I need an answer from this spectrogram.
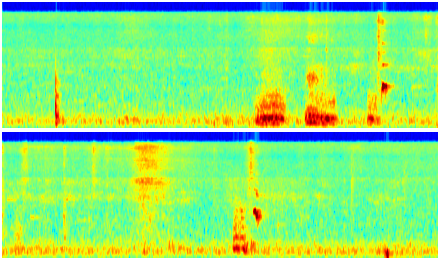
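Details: Pug/Dachshund mix puppies, three and a half weeks old, make a few soft low whimpers and small squeaks in short clusters, separated by quiet pauses and faint shuffling.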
